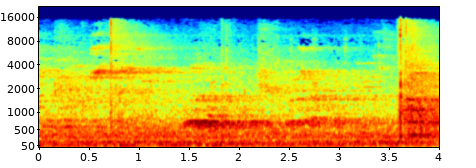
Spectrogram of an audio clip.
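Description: Badminton rackets striking a shuttlecock during a rally in a large, echoing sports hall: a sharp hit under a second in and another near the end.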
